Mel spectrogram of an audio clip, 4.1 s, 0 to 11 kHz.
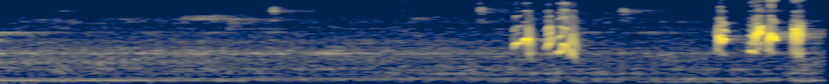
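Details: Bulbul decoy luring a very old wild bird, 11 August 2021: two brief clusters of quick warbled whistles, each lasting under half a second, rising out of a low droning background hum.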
